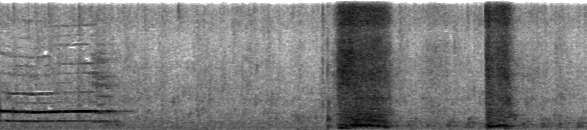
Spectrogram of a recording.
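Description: A man spitting out a mouthful of prickly pear seeds: two forceful spits, the first about two and a half seconds in, the second about a second later. At the start a chicken gives one drawn-out call.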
